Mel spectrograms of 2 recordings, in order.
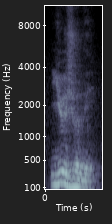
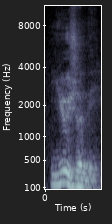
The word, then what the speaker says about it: usually: Então, tem primeiro essa letra U inicial que tem aquele biquinho depois esse su tem meio que o som de J.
